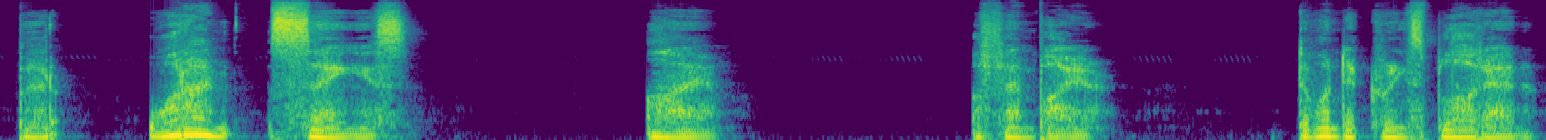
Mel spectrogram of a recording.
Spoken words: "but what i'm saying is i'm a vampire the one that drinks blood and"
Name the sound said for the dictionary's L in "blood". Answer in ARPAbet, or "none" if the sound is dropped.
L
